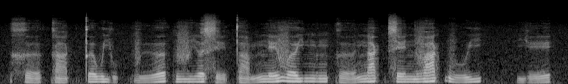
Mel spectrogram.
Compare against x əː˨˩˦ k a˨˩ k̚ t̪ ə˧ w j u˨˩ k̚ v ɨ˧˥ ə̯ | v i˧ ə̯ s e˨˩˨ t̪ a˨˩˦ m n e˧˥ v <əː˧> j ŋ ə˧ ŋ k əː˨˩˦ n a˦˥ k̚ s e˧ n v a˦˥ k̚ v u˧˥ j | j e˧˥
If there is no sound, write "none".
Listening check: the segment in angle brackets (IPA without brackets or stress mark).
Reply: əː˧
